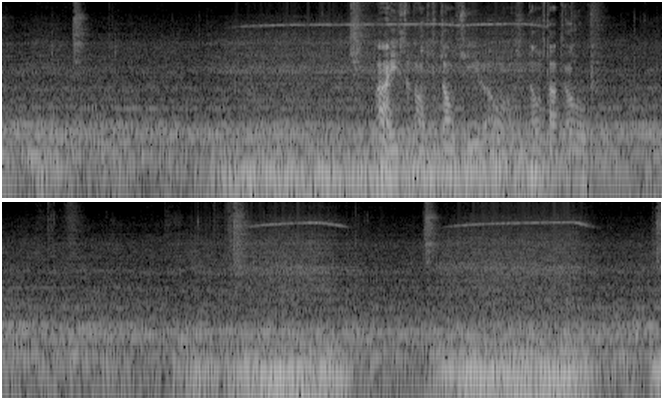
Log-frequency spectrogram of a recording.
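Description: A truck engine hums steadily and swells as it pulls harder.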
